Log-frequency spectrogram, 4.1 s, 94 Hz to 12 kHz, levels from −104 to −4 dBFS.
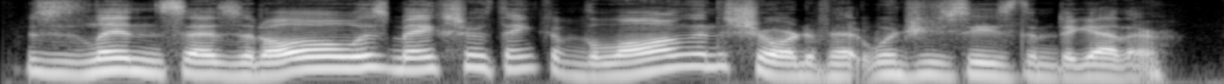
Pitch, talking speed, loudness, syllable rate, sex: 185 Hz, 295 wpm, -18 LUFS, 6.7 syllables/s, female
